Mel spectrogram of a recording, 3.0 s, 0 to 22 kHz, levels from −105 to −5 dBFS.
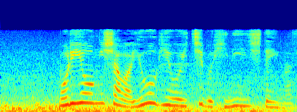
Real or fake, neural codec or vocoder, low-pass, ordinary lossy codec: real; none; 7.2 kHz; none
